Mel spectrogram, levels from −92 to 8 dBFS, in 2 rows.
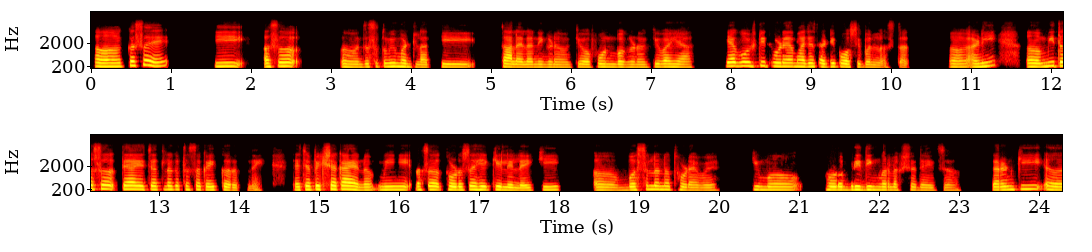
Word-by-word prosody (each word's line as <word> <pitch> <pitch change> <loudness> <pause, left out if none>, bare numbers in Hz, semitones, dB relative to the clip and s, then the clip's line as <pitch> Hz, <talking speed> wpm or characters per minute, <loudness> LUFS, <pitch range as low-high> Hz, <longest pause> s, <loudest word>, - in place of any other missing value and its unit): अ, 210 -1 +5
कसं 265 +3 +3
आहे 245 -4 +4
की 220 -4 -4 0.3
असं 225 +2 +3 0.6
अ, - - 0 0.2
जसं 185 +2 -5
तुम्ही 205 +1 +2
म्हटलात, 180 -6 0
की 175 0 -3 0.4
चालायला 175 -3 +3
निघणं 165 -1 -5
किंवा 175 -1 0
फोन 185 -2 -1
बघणं 165 -1 -2
किंवा 190 0 +1
ह्या, 180 -2 -1 0.5
ह्या 230 0 +7
गोष्टी 240 +1 +1
थोड्या 220 -1 +2
माझ्यासाठी 205 -1 +1
पॉसिबल 185 -4 0
नसतात. - - -10 0.5
अ, - - -4
आणि 190 +5 0 0.4
अ, 205 - +2
मी 230 +4 +2
तसं 240 0 +5
त्या 225 0 +6
ह्याच्यातलं 215 0 +2 0.2
तसं 205 0 -1
काही 190 0 +2
करत 170 -4 0
नाही. - - -10 0.4
त्याच्यापेक्षा 210 +4 +3
काय 220 -1 +7
आहे 200 - +6
ना, 180 0 0
मी 195 0 +1 0.2
असं 200 +1 +3
थोडंसं 190 +1 +4
हे 200 - +5
केलेलं 175 -6 +2
आहे 155 +1 0
की 190 +1 -2 0.4
अ, - - -2 0.4
बसलं 210 +3 +1
ना 205 - +1
थोड्या 175 -4 -2
वेळ 160 +1 -6 0.5
की 205 - -2
मग 190 -1 -1 0.4
थोडं 190 -1 +2
ब्रिदिंगवर 190 -1 +1
लक्ष 180 +1 -7
द्यायचं 160 -2 -7 0.4
कारण 190 +2 +2
की 230 0 -1 0.2
अ, - - +2
195 Hz, 145 wpm, -22 LUFS, 180-210 Hz, 0.6 s, ह्या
